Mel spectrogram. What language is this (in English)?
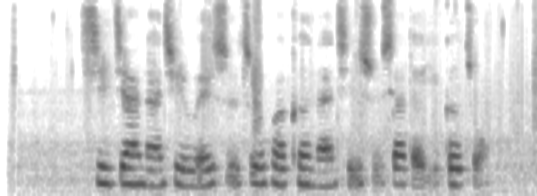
Chinese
